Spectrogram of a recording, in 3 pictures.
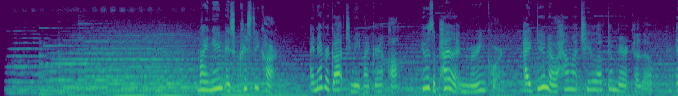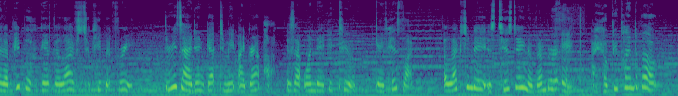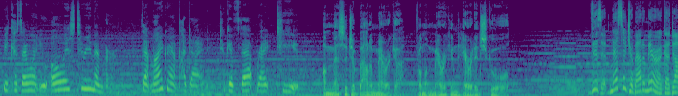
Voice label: Radio Spot; KSL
